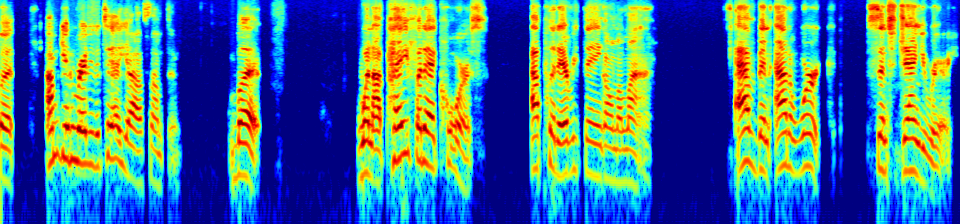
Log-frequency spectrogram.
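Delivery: trembling voice, rattling throughout. Telling others about earning money from a course: shaking voice. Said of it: "you might hear the rattling in my voice, the shaking in my voice".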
